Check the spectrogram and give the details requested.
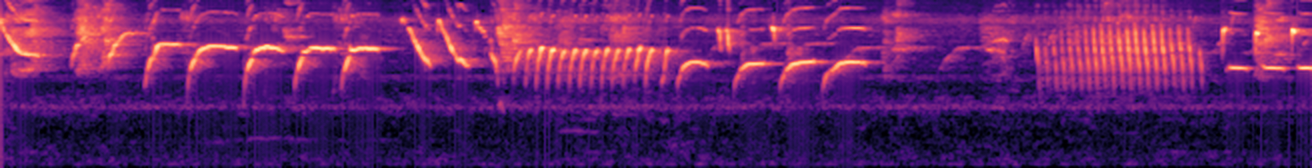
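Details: Young canary song for stimulating other canaries: repeated swooping whistles, then a fast pulsed trill, a dense buzzy rattle and further looping notes, loud and unbroken.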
